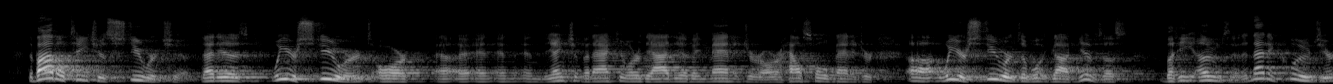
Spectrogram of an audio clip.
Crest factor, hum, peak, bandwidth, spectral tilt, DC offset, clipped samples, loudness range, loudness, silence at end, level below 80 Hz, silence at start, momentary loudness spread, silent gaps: 24 dB; none; -6 dBFS; 11 kHz; -6 dB/octave; under 0.1%; under 0.1%; 5 LU; -30 LUFS; 0 s; -88 dBFS; 0.3 s; 12 LU; none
